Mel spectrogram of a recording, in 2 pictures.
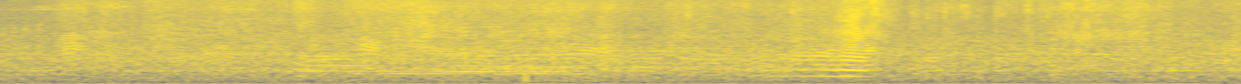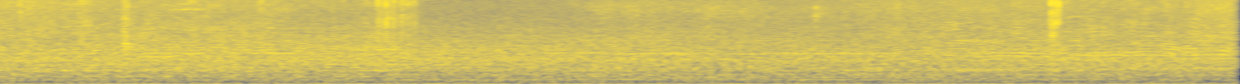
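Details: Honey bees in a top-bar hive, a steady, dense, low droning hum from the colony, with a brief louder buzz near the middle as one bee passes close.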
